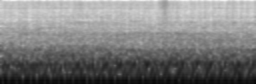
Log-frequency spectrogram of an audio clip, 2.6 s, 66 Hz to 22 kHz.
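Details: Dodge V10 dually, first start after throttle body cleaning and air filter replacement: deep idle rumble, rough with a cylinder misfiring, gradually smoothing toward a steadier beat.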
